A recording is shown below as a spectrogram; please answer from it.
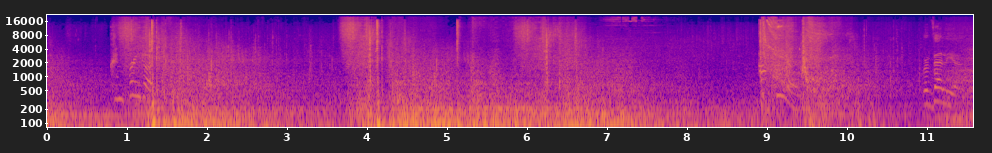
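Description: Booming fire-spell explosions from the Confringo curse in the video game Hogwarts Legacy, three loud bursts spaced several seconds apart over a rumbling in-game background.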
